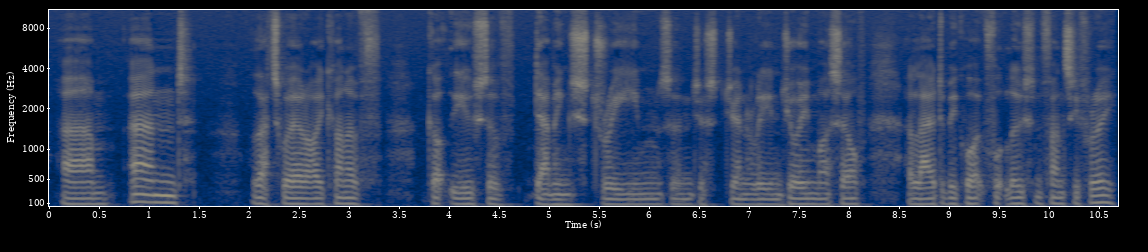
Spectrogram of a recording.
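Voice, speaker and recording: A man with a Birmingham accent speaks at a fairly slow pace. His pitch is very deep and low, and his intonation is monotone and flat. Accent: Birmingham (Brummie) English. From Birmingham, England (Selly Oak). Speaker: hospital theatre support worker. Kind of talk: oral history interview.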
